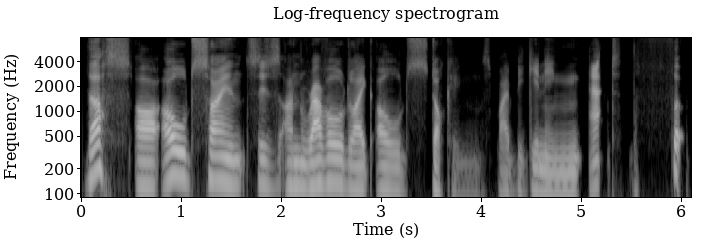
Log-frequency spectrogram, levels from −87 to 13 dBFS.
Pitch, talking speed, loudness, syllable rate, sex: 115 Hz, 130 wpm, -23 LUFS, 3.7 syllables/s, male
